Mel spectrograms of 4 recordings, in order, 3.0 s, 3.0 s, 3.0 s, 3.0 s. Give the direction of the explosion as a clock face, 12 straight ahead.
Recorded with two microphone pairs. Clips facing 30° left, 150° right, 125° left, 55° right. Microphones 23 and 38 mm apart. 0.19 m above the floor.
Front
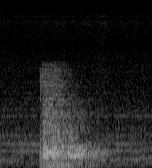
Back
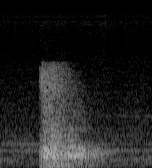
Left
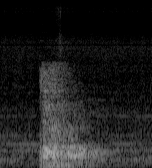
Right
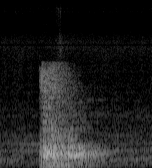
4 o'clock.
